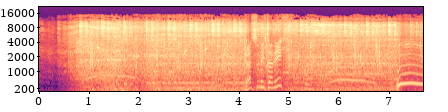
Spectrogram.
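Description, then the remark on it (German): A loud, steady roar from a crowd of about 20,000 people in an arena during a live TV broadcast fills the whole clip, with a few brief raised shouts cutting through around the middle and near the end, and someone speaking over the din. “wenn es dann im Fernsehen äh, zu sehen ist, wenn das alles on air ist, dann möchte ich, dass du in der Halle ganz laut etwas rufst, damit ich das höre.”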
